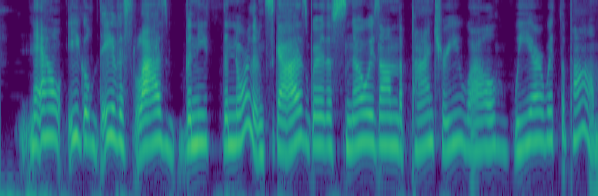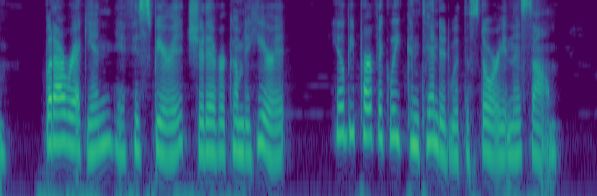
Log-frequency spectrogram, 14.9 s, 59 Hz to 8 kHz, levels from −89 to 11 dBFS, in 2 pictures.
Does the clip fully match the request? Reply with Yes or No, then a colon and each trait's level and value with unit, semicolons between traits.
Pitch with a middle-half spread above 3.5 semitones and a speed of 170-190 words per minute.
Yes: average, 3.9 semitones; average, 175 wpm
